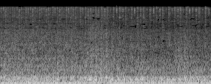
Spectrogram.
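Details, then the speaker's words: Suzuki Big Eye DA64/DA52W engine at idle with the AC on: deep, uneven, lumpy rumble, hiccuping and losing power, nearly shutting off. "Ayan oh, nuburo-buro na siya. Ayan oh. Wala na siyang power na maganda. So nagsisinok-sinok sinisinok guys yung kanyang ah mechanism."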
